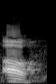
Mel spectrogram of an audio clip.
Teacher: कंठोष्ठ से भी बोला जाता है और दीर्घ स्वर भी है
